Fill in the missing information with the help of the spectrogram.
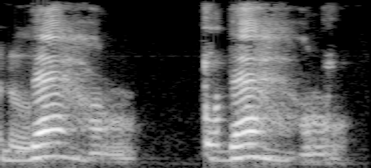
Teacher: হাটা স্পষ্ট উচ্চারণ হওয়ার পরে রর মধ্যে গিয়ে লাগবে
